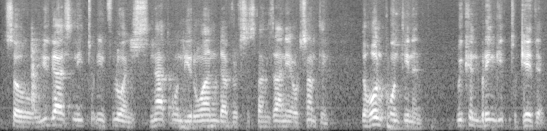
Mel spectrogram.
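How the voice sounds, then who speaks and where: At a press event, a middle-aged Eritrean lounge owner sits on a sofa in an indoor lounge and gives earnest, rallying, speech-like remarks full of passion. His mid-range voice moves a little fast with fairly even intonation, and the room recording is noisy.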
